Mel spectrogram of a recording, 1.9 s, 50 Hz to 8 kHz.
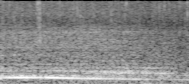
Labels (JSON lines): {"label": "anthrophony, boat engine", "recorder": "SoundTrap 300"}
